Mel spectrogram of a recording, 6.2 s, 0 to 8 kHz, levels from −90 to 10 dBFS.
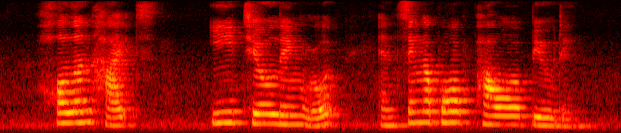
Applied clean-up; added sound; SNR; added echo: none; none; none; none.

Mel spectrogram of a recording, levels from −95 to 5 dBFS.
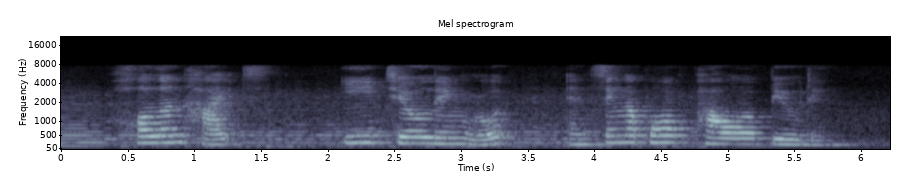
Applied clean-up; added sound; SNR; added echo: none; Bowed string instrument; 16 dB; none.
